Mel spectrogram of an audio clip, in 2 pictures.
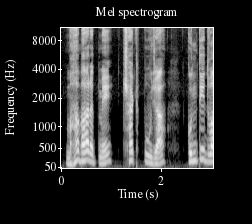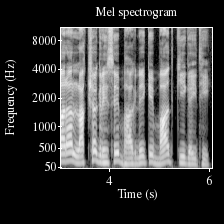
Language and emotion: Hindi, neutral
